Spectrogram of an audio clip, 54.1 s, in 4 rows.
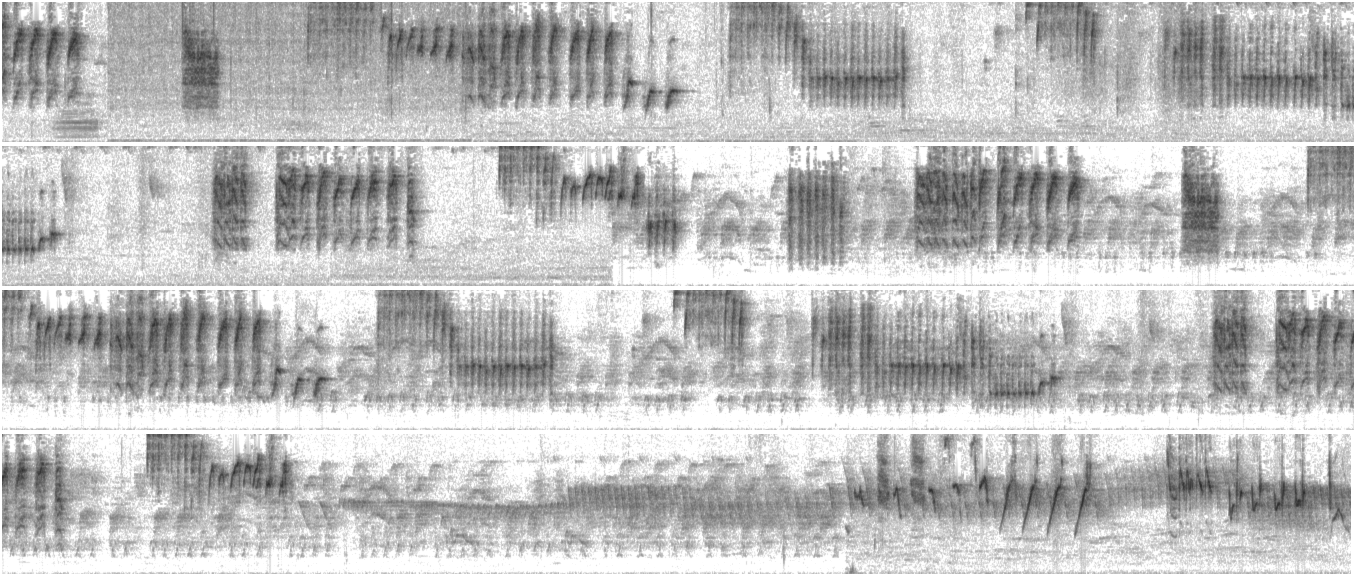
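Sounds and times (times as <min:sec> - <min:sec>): birds singing trilled phrases: 0:00.0 - 0:24.4, 0:25.1 - 0:54.0
low rumbling noise: 0:00.4 - 0:19.6.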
